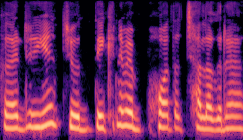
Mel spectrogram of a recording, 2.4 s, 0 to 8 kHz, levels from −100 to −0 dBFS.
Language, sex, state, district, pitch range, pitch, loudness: Hindi, female, Bihar, Gopalganj, 255-285 Hz, 265 Hz, -17 LUFS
